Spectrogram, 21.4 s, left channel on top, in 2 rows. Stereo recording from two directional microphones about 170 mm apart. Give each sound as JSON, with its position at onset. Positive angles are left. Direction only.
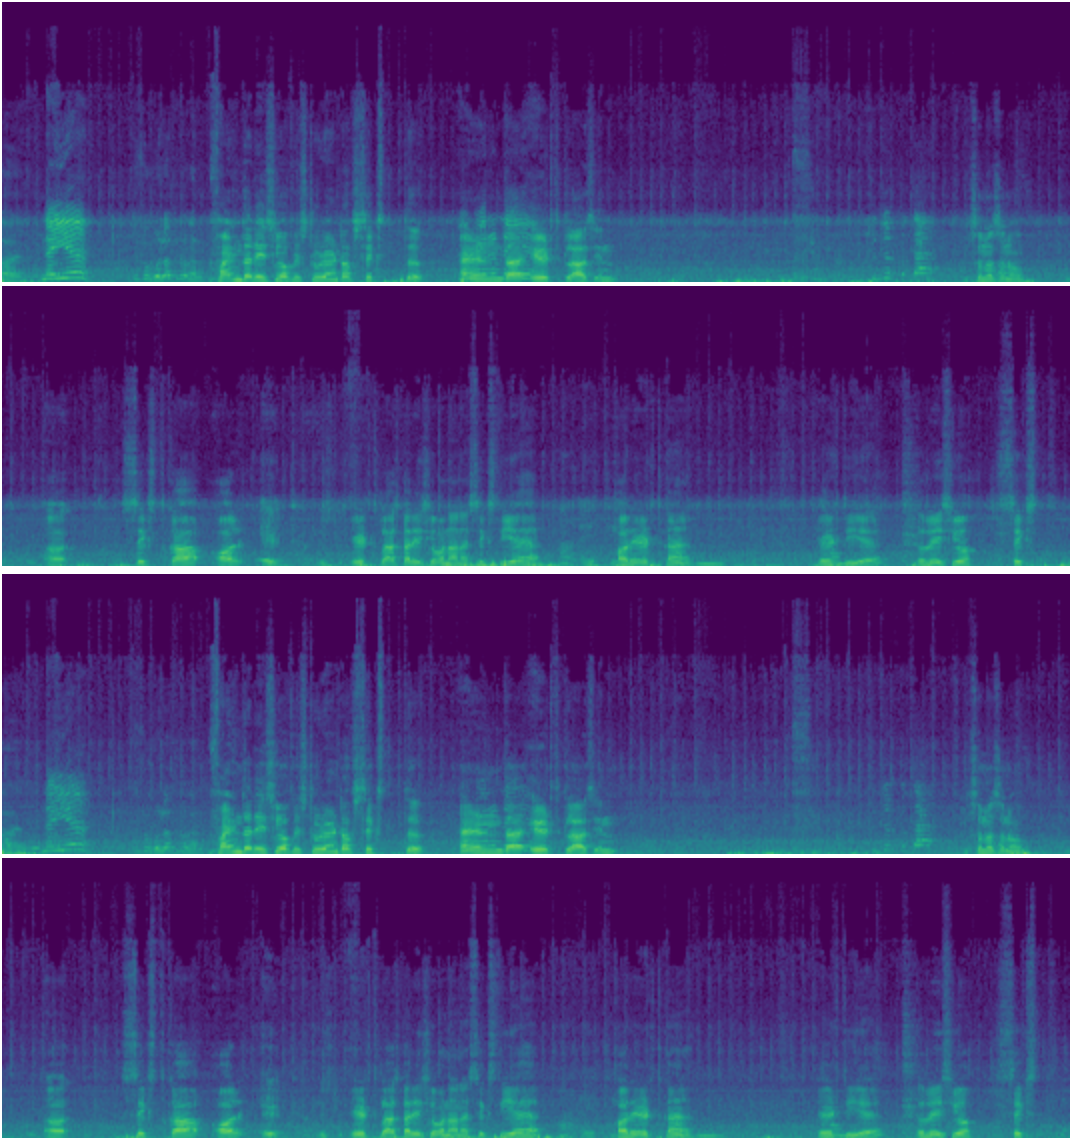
{"t": 0.4, "sound": "a sound", "side_deg": 70}
{"t": 2.1, "sound": "speech", "side_deg": -15}
{"t": 9.7, "sound": "speech", "side_deg": -20}
{"t": 18.9, "sound": "speech", "side_deg": -20}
